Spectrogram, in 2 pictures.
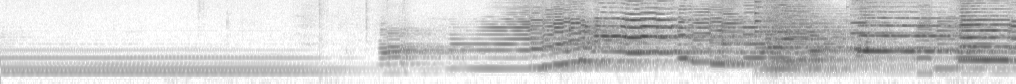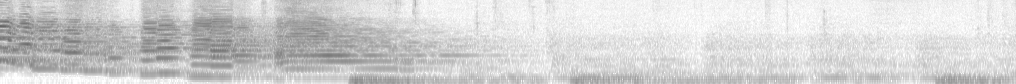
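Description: Solo clarinet holding one long steady note, then after a brief break playing a fast run of notes that climbs and then falls. Low sustained orchestral notes enter underneath about seven seconds in.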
